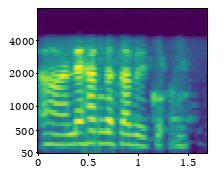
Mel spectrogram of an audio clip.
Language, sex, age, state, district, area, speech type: Kannada, female, 30-45, Karnataka, Udupi, rural, conversation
